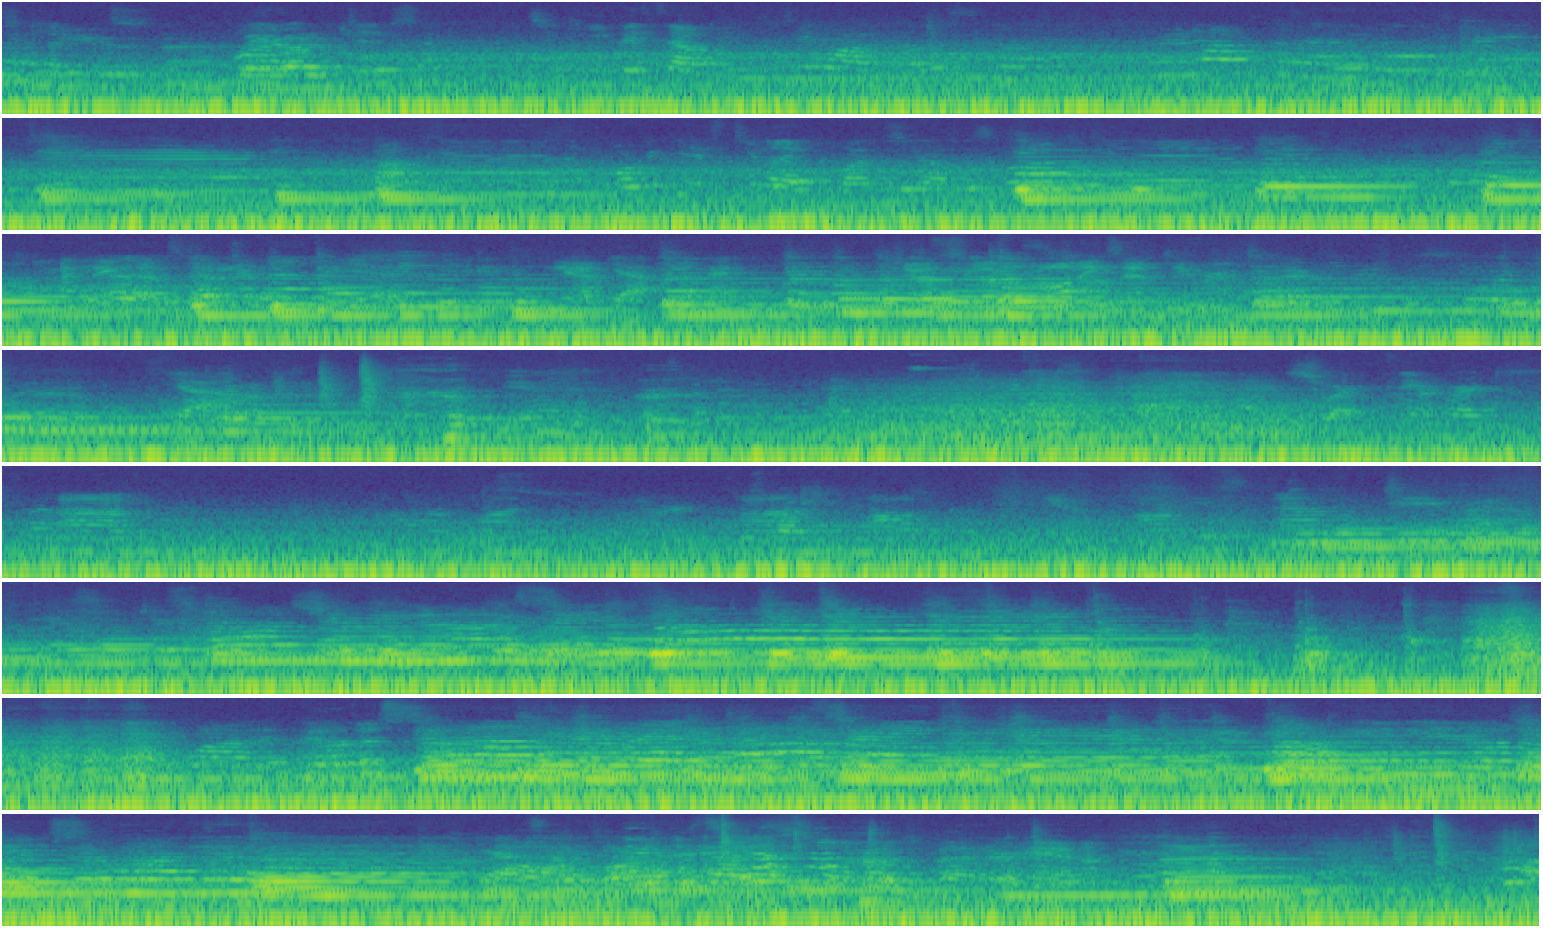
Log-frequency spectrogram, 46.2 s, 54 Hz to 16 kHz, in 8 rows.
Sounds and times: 5.2s holiday melody on ukuleles 8.2s
9.3s holiday melody on ukuleles 19.0s
27.9s holiday melody on ukuleles 33.9s
35.8s holiday melody on ukuleles 46.1s

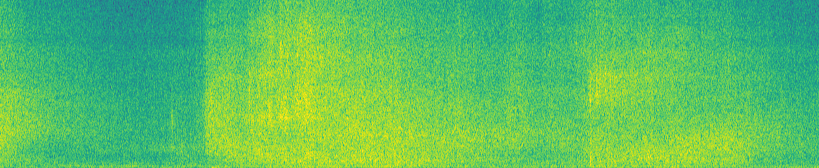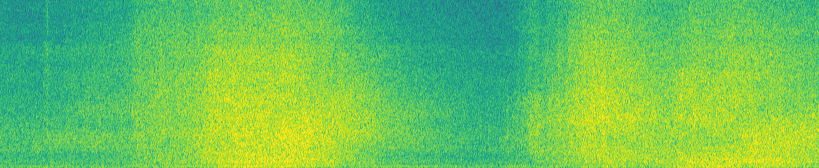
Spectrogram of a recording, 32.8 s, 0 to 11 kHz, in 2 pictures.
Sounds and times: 0.0s Peacefull waves during the high tide 32.7s

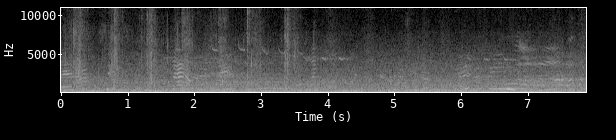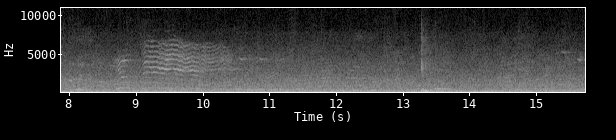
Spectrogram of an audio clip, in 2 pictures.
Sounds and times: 0.0s children playing 4.1s
0.0s Lot of people out in the parc 15.7s
0.0s Street traffic 15.7s
5.4s children playing 11.2s

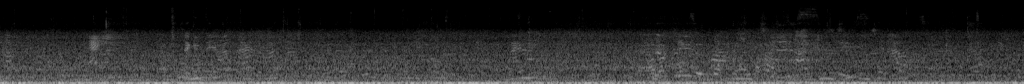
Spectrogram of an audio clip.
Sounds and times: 0.0s dialogue between some people 10.2s

